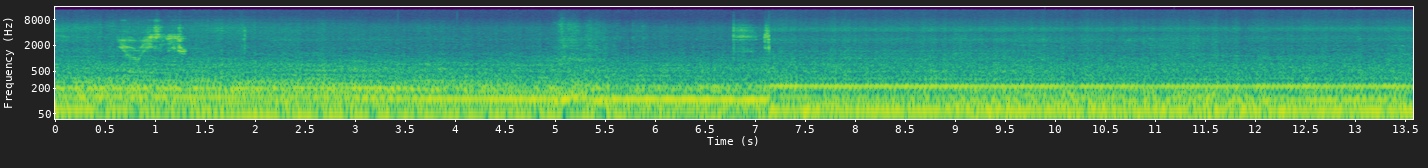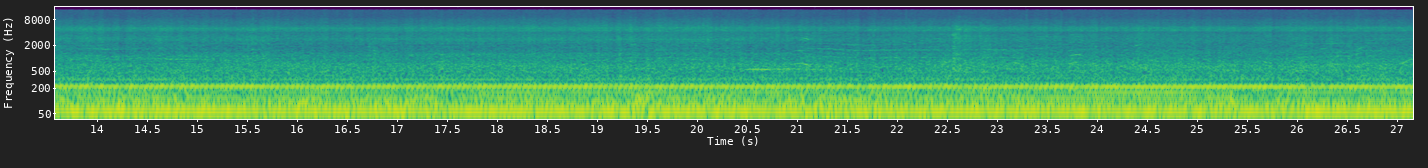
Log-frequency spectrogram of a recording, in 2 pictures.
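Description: Race cars circling a track during a 10-lap semi-final qualifier, a steady engine drone with shifting pitch running under an announcer's constant commentary.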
